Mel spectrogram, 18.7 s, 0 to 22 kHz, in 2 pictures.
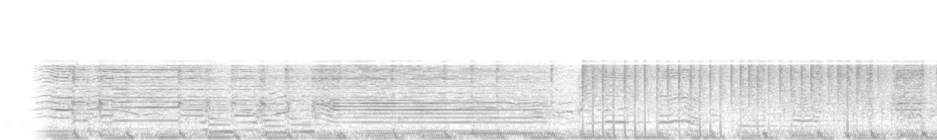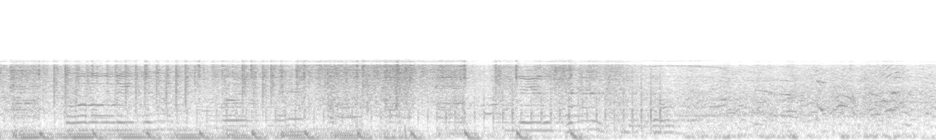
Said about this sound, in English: just after 10 p.m. last night, Sunday night, when the gunman began unloading hundreds of rounds into the crowd. A concertgoer captured the video of that moment.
